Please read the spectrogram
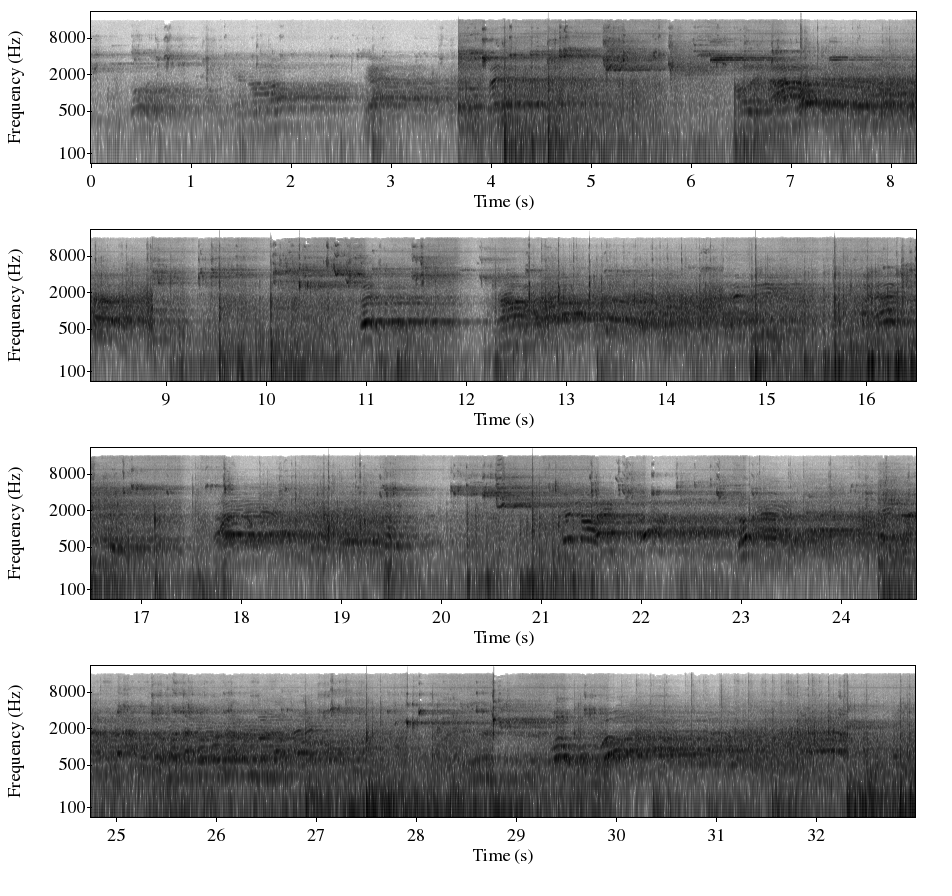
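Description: Live basketball game sound in a large sports hall: players' voices calling out and a ball bouncing on the court, quieter for the first few seconds, then loud throughout.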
